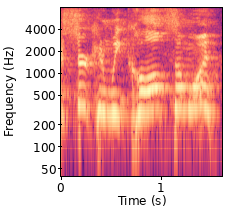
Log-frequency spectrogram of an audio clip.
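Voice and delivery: high, earnest mock pleading; naive country girl. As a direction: lightly voice her worried plea. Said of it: "she's down there".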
